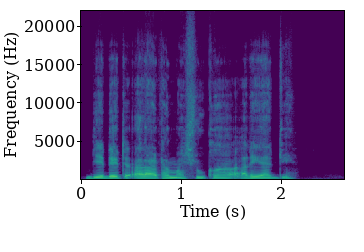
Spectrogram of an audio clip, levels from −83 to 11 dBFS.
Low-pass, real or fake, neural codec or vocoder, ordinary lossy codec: none; fake; codec, 44.1 kHz, 1.7 kbps, Pupu-Codec; none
